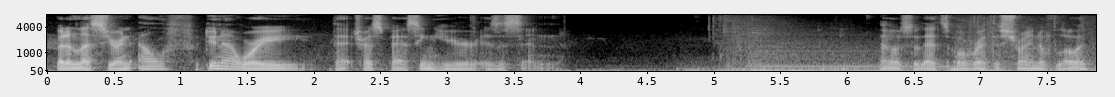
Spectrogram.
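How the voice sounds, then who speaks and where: Male gaming streamer, casual play-by-play commentary; low, gravelly voice. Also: moderate pace, long pauses, a little hiss or hum. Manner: chatty, reads chat aloud, thinks out loud.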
